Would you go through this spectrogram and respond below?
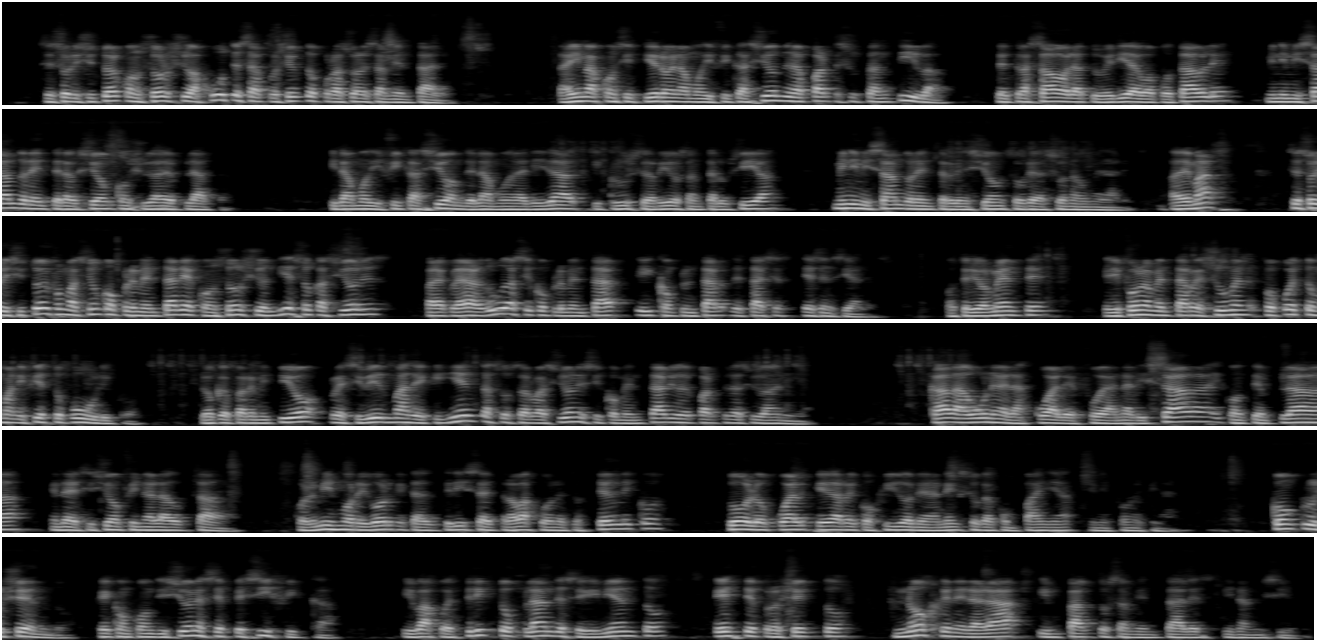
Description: Escuche al ministro de Ambiente Robert Bouvier aquí:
